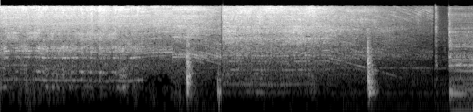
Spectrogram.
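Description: Angle grinder with an abrasive disc sanding the edge of a wooden slab: a steady motor whine with the hiss of abrasion on wood, broken by a few sharp knocks. The sound fades as the grinder comes off the wood near the end.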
